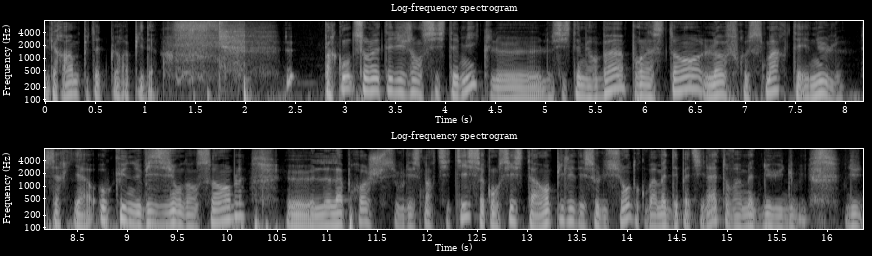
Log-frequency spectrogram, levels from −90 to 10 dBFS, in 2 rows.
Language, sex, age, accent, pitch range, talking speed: French, male, 50-69, French, 100-130 Hz, 190 wpm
